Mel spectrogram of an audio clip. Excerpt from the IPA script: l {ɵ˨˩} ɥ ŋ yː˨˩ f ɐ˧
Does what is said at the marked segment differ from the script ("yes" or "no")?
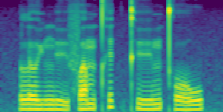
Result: yes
